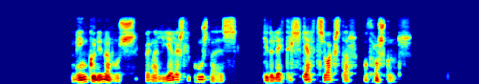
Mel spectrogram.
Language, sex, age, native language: Icelandic, male, 30-39, Icelandic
